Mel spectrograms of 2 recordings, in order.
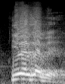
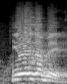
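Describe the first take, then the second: Both takes have the same delivery.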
